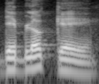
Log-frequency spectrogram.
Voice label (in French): "debloquaie", patois jura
